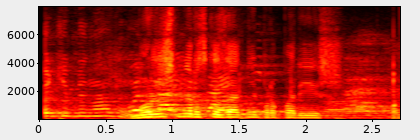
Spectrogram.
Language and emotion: Russian, positive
